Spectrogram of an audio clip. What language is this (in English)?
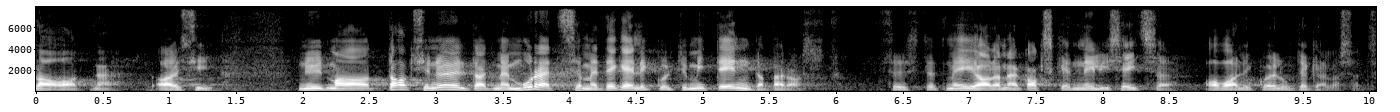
Estonian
